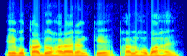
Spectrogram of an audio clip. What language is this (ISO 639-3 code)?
mag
